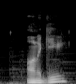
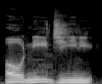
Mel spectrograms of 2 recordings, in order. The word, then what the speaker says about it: onigiri: I don't know what Onigiri. Onigiri, is that how you say it? Am I getting close? Onigiri. How is that an insult somewhere? The hard G, maybe? Weird. Giri. Okay, Giri. Hard G.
